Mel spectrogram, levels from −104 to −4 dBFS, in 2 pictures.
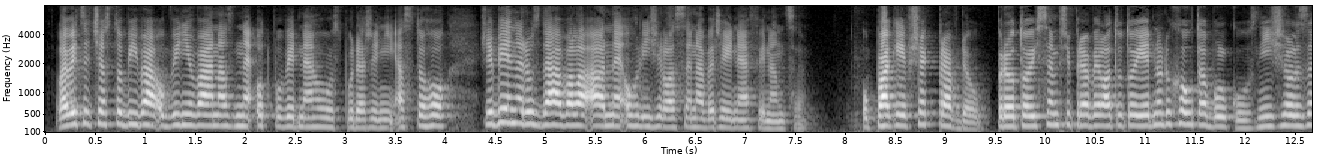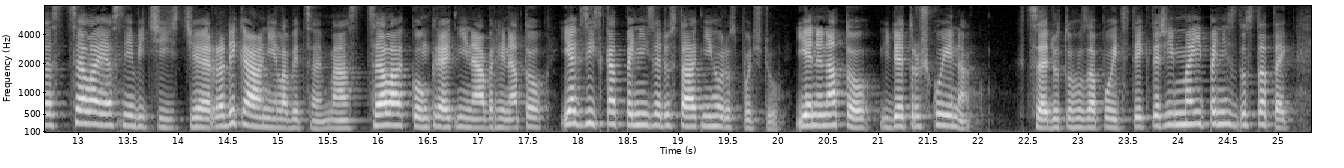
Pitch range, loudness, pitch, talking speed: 200-250 Hz, -22 LUFS, 225 Hz, 155 wpm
